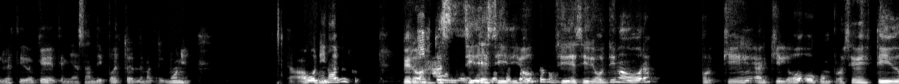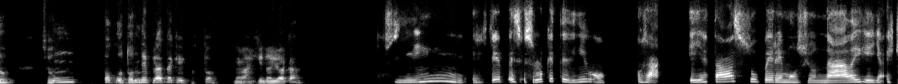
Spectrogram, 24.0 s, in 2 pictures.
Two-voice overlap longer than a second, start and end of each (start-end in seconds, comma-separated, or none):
5.6-7.5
